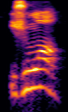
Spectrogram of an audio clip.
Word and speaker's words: juin: मार्च, Mars, अप्रैल, हम्म मई, जून, जू, जून, juin, आ, जुआ, जुआ, जुआ, जुआ, in at the end is a, आ, आ, so this will be juin, जुआ, ठीक है।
